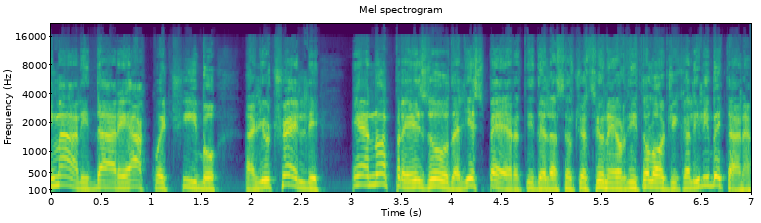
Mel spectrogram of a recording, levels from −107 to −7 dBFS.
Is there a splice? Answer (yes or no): no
